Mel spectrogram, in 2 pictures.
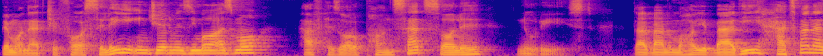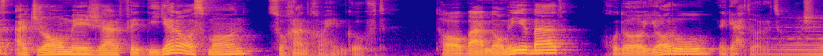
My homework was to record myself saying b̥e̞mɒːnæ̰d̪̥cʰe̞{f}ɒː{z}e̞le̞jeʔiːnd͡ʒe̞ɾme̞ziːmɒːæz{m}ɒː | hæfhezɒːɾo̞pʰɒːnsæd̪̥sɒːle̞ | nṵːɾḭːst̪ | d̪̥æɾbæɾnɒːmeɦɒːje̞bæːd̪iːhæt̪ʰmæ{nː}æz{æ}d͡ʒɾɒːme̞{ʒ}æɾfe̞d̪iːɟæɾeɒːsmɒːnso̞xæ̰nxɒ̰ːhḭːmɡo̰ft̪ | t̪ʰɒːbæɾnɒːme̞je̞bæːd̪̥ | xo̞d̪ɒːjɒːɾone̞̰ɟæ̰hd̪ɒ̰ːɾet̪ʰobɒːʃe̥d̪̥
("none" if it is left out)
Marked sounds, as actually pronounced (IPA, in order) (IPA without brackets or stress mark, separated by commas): f, s, m, n, æ, ʒ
